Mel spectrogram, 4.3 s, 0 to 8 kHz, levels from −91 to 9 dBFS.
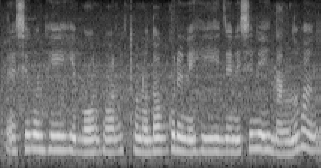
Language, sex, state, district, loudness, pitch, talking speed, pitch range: Chakma, female, Tripura, Dhalai, -13 LUFS, 205 Hz, 170 wpm, 195-225 Hz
